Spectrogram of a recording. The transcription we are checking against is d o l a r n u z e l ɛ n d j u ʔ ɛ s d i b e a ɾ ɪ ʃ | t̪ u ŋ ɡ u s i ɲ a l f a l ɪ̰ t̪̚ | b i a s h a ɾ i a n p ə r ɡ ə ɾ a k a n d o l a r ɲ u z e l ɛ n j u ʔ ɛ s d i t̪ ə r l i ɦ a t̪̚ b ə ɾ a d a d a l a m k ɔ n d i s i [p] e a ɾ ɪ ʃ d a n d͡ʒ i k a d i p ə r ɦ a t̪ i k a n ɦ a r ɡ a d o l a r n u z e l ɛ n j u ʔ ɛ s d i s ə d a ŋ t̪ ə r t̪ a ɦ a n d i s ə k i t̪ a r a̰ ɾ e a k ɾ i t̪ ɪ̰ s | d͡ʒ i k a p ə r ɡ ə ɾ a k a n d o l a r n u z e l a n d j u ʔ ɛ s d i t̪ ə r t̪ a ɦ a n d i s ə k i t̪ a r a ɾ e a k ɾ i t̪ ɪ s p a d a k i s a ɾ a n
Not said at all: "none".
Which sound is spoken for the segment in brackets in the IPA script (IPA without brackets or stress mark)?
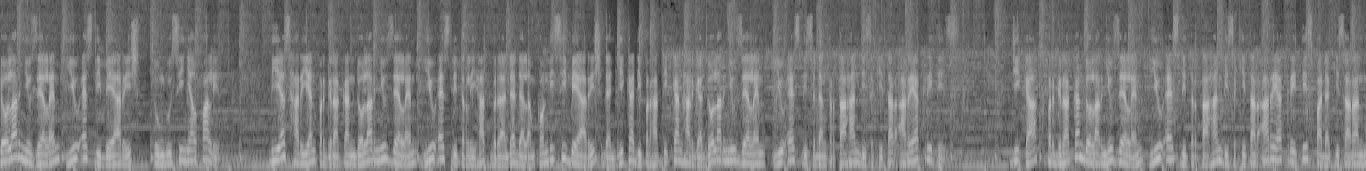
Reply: b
